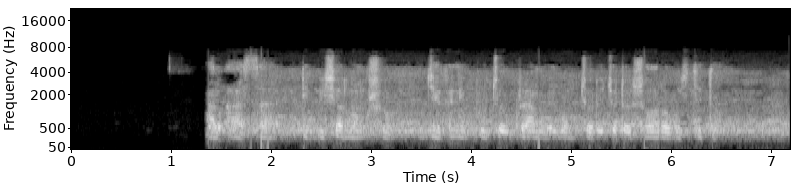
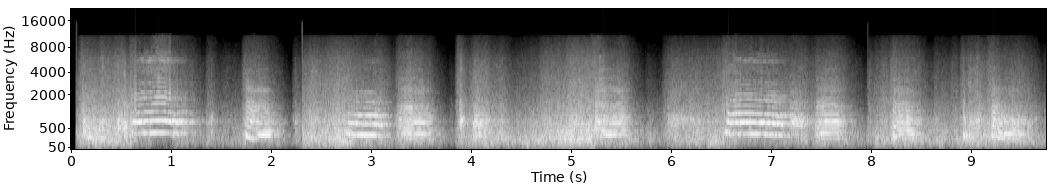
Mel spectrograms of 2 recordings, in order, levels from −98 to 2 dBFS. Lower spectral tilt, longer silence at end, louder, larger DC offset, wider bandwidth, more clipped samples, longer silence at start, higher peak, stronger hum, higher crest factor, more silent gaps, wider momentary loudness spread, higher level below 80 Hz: second, -1.5 dB/octave vs -7.5 dB/octave; about the same, 0 s vs 0 s; second, -21 LUFS vs -13 LUFS; neither; second, 7.4 kHz vs 8.2 kHz; neither; first, 1.35 s vs 0.05 s; about the same, -2 dBFS vs 0 dBFS; neither; first, 20 dB vs 12 dB; neither; second, 8 LU vs 13 LU; second, -62 dBFS vs -48 dBFS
